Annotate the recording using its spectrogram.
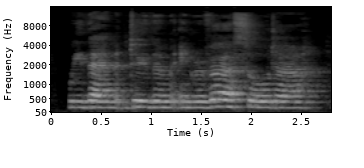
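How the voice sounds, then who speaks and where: Audible room echo surrounds a woman speaking at a fairly slow pace against a quiet background. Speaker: fitness instructor. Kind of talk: workout class intro. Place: gym. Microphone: camera far.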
